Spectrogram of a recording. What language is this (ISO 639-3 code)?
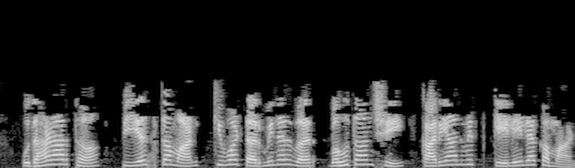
mar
